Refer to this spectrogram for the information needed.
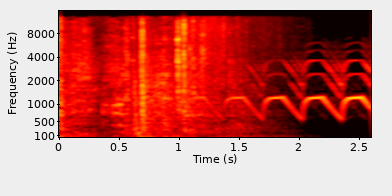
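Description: police sirens

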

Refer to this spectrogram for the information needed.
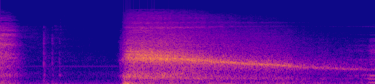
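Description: man yawning

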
